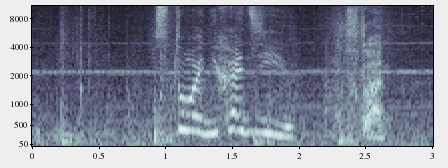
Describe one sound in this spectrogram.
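A young woman cries out urgently nearby.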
